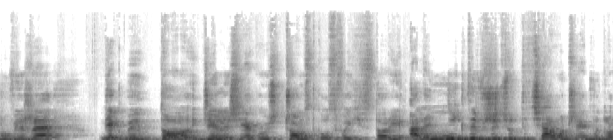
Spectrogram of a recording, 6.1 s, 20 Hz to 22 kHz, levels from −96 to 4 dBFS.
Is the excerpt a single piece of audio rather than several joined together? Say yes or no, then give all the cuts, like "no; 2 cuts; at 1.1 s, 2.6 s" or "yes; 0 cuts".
yes; 0 cuts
